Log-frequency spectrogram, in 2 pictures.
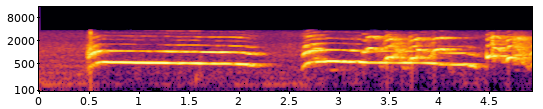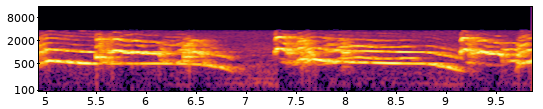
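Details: Weimaraner puppy howling: long sustained howls sliding slowly downward, several rising-then-falling notes broken with yips, each howl lasting about one to two seconds with brief gaps between them.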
